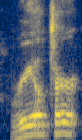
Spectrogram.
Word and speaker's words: realtor: sh i'll do that realtor only has two syllables not realtor realtor realtor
